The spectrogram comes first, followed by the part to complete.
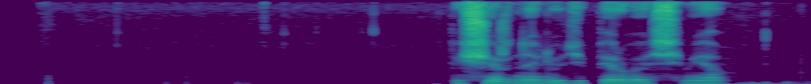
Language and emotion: Russian, neutral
